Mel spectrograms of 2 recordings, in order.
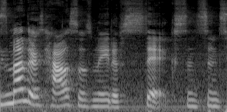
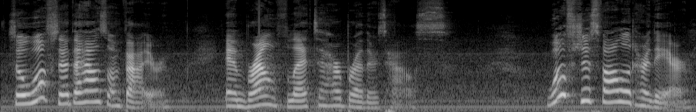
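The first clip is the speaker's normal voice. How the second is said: ordinary delivery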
